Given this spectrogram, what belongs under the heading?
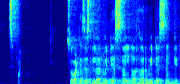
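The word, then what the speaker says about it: Lhermitte: I'm writing L here, but please remember L is silent, so we will call it as Hermitage sign.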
